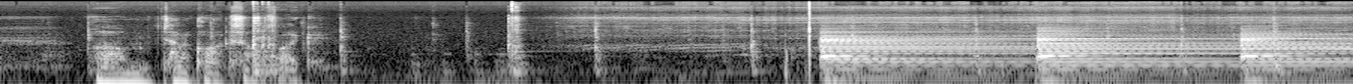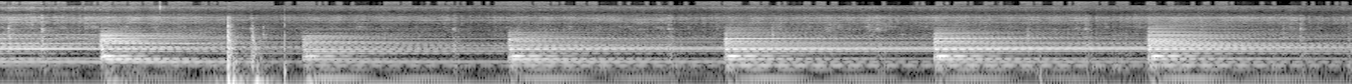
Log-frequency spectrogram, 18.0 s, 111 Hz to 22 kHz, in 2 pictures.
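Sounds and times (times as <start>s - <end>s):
clock movement clicks: 1.4s - 4.2s
wall clock striking gong: 5.5s - 18.0s.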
